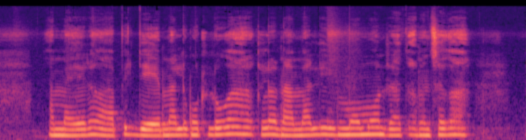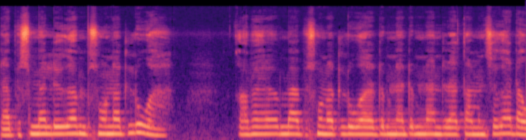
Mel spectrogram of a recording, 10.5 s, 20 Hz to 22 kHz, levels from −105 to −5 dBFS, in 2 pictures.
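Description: No technical faults can be heard anywhere in the recording. Nothing in the signal calls for comment.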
